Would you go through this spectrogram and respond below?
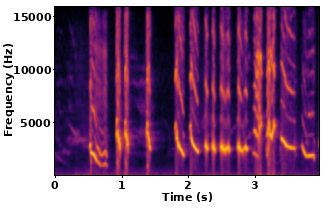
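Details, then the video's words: Fighting song of an Oriental magpie-robin, used to provoke other magpie-robins: falling whistled slurs then a fast run of clear repeated whistled notes mixed with harsh strokes. "SUARA BURUNG kacer gacor NGEPLONG TARUNG ini paling AMPUH buat PANCINGAN KACER agar EMOSI NYAUT"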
